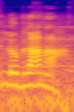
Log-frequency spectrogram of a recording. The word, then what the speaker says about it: Ljubljana: at the capital city called uh lublana or as the locals say lublana now I have chosen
